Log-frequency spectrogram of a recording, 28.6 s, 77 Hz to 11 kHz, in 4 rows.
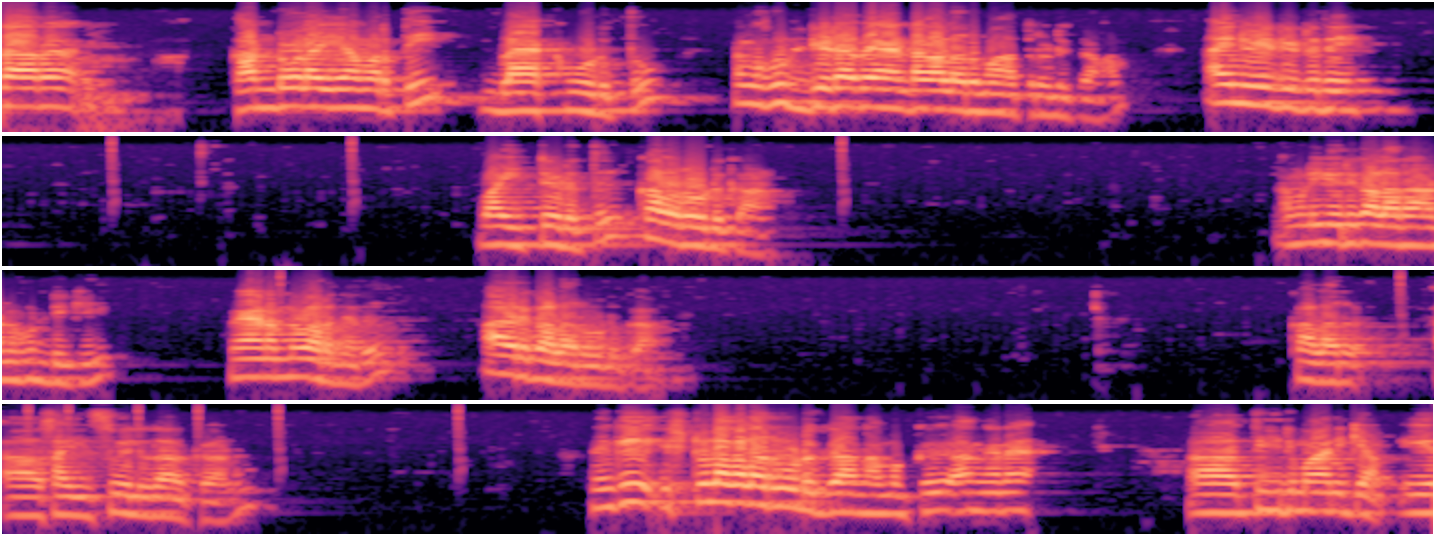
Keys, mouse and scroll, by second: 1.6 ctrl+i, 20.2-21.1 typing.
